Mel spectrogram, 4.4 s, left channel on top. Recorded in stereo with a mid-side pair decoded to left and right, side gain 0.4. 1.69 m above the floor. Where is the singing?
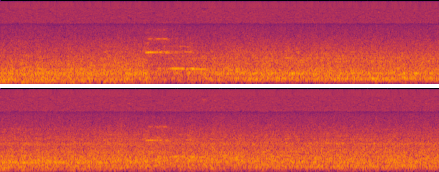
I don't hear singing.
